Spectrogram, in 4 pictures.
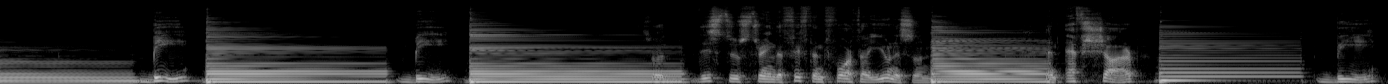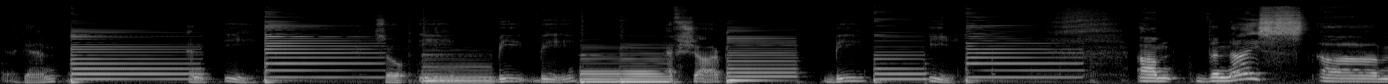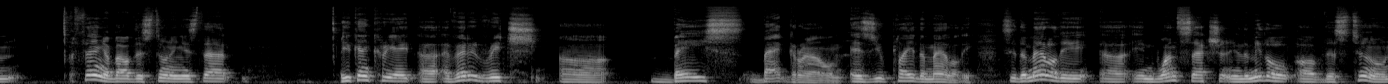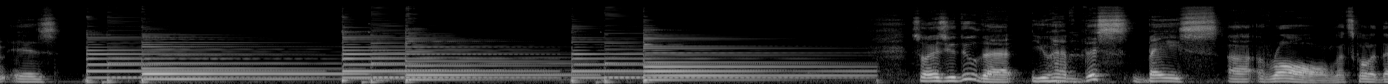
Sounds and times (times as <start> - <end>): Guitar: 0.0 - 55.5
Speech: 1.4 - 2.0, 4.0 - 4.6, 6.4 - 9.4, 10.5 - 11.4, 13.2 - 14.5, 15.8 - 16.5, 17.6 - 19.8, 20.5 - 21.2, 22.1 - 23.5, 25.2 - 30.2, 31.1 - 42.3, 50.8 - 55.5.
